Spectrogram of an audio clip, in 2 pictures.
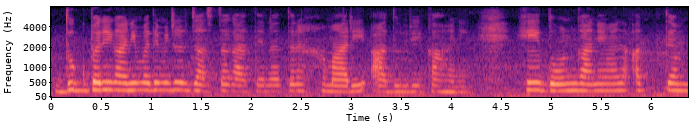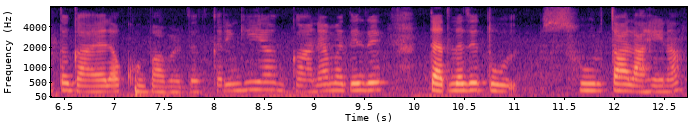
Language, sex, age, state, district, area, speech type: Marathi, female, 18-30, Maharashtra, Thane, urban, spontaneous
